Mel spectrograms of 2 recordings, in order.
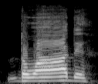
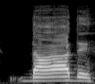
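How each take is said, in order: First: The first consonant has a w after it. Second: The first consonant is a plain, light d. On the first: "Some people pronounce it like Dad or Dwad, which is wrong" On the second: "Some people pronounce it like Dad or Dwad, which is wrong"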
